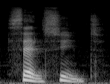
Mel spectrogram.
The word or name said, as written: scarce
